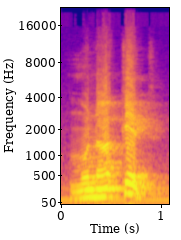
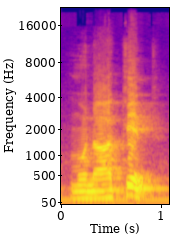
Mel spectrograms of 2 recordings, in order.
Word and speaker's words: منعقد: پڑھا جانا چاہیے۔ ملک، منعقد، اب اس لفظ میں اگرچہ نون کے اوپر جزم ہے، لیکن نون اور عین دونوں کو بڑے واضح انداز میں پڑھا جانا چاہیے۔ منعقد، منعقد، مختلف، یہ لفظ بھی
